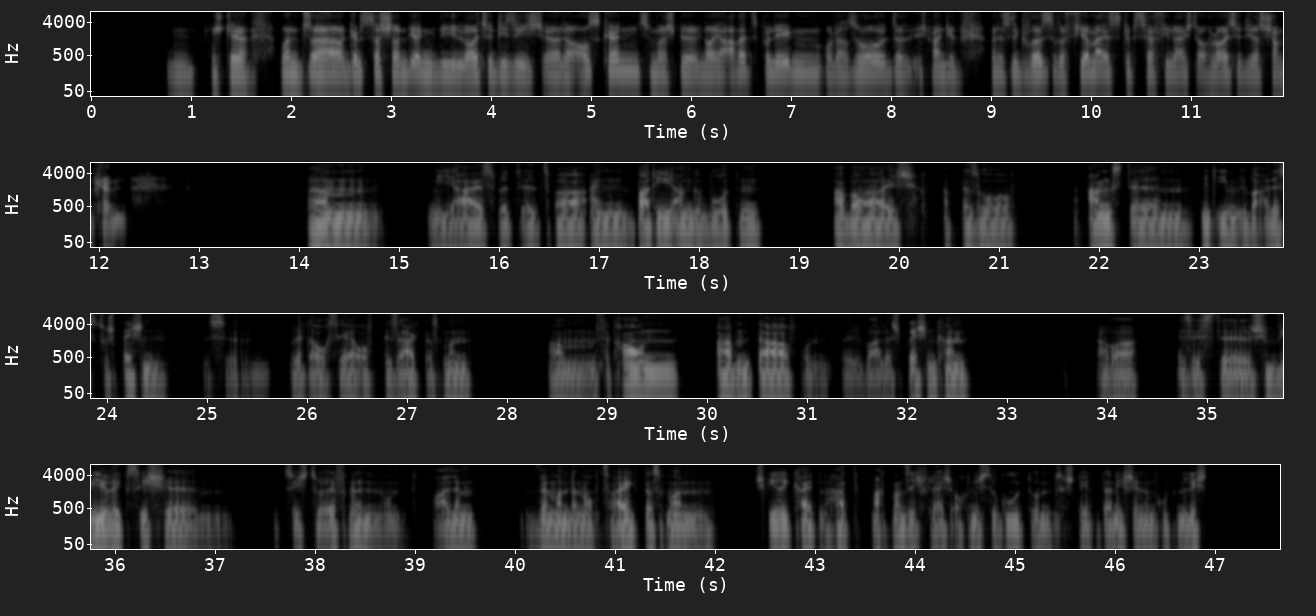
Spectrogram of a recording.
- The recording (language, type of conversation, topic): German, advice, Wie kann ich mit Unsicherheit nach Veränderungen bei der Arbeit umgehen?
- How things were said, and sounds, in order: other background noise; tapping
